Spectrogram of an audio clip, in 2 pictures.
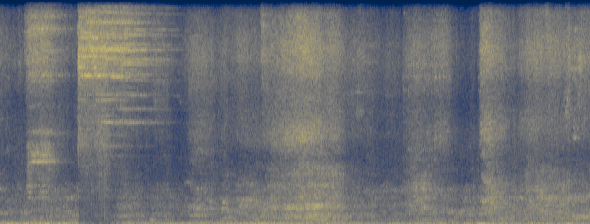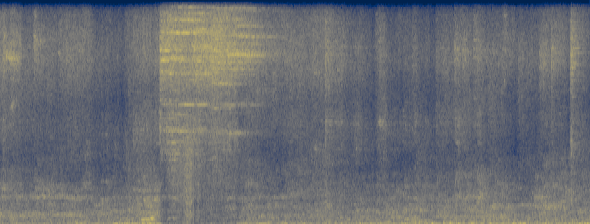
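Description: A freight train rumbles steadily past on the tracks.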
